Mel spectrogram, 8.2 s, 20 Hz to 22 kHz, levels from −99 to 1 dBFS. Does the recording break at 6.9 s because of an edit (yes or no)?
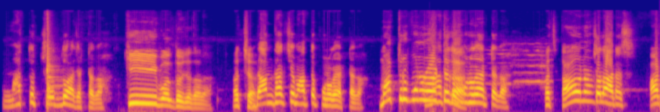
yes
